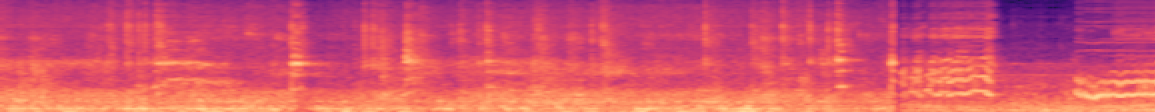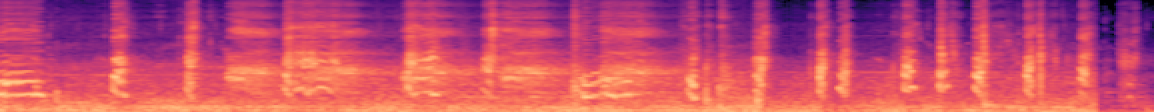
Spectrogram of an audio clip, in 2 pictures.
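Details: Domestic cat meowing: several short, tonal, wavering meows in the middle section, with clattering and knocking noises around them and music earlier.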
